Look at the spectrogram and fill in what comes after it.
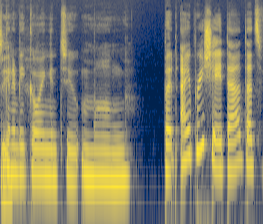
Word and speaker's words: Hmong: There are a lot of H-M-O-N-G, which I'm going to say Hmong,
